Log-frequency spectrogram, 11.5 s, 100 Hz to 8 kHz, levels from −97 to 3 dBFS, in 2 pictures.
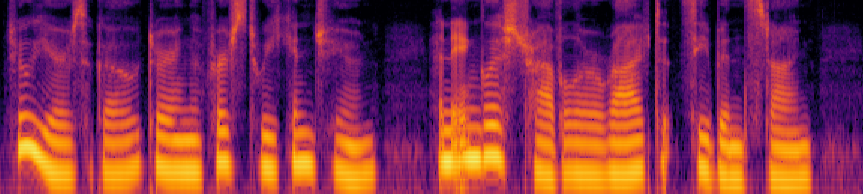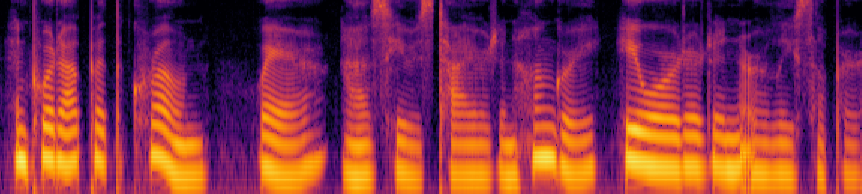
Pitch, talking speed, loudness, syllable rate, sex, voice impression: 175 Hz, 170 wpm, -19 LUFS, 5.0 syllables/s, female, feminine, slightly adult-like, slightly weak, soft, slightly cute, slightly calm, kind, modest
